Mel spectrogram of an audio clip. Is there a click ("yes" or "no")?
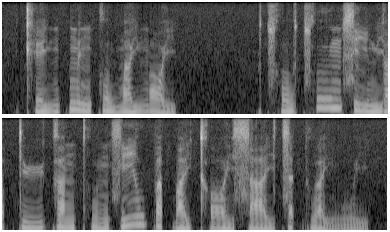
no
